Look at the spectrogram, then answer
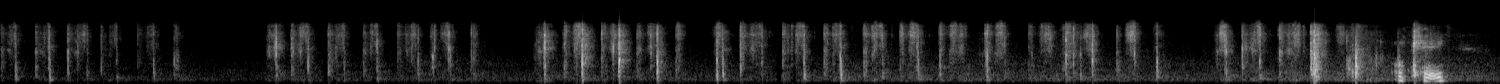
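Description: Tarot cards shuffled for a reading, a long run of quick riffling bursts separated by short pauses, crisp and close, ending with a brief louder flurry.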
